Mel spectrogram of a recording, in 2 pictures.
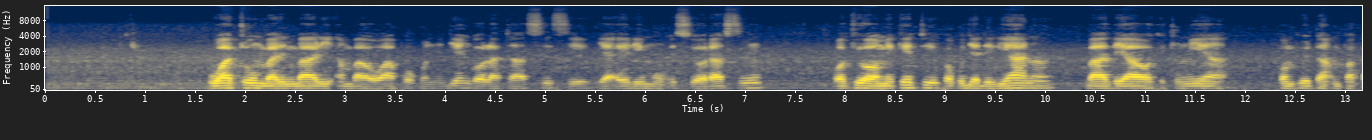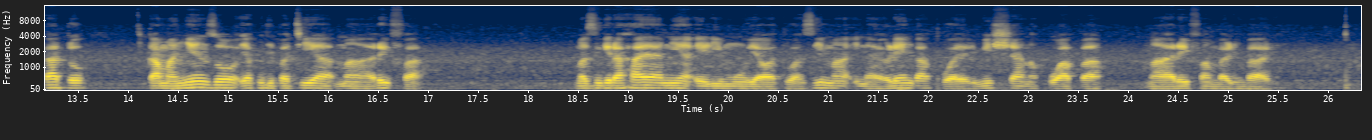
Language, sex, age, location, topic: Swahili, male, 25-35, Dar es Salaam, education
